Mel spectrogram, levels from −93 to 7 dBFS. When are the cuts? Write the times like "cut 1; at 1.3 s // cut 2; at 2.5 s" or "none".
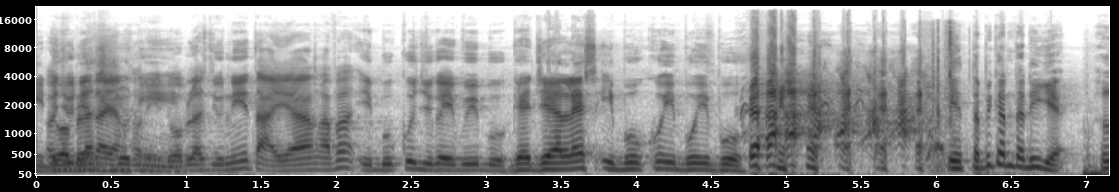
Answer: cut 1; at 6.0 s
